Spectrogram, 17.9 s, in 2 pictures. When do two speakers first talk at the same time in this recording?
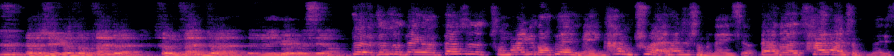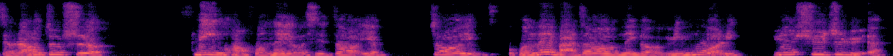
none

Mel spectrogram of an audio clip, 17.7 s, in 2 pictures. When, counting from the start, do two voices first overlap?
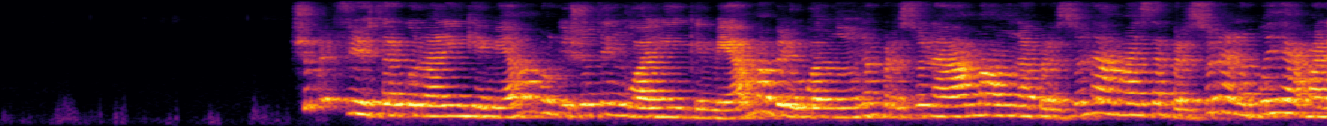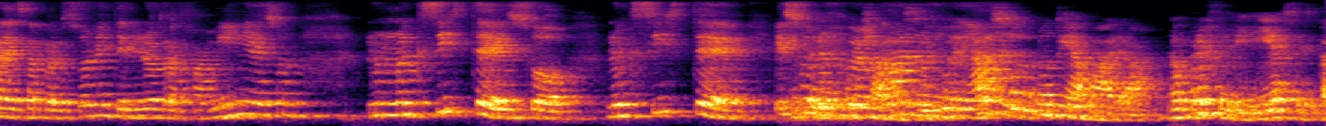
14.2 s

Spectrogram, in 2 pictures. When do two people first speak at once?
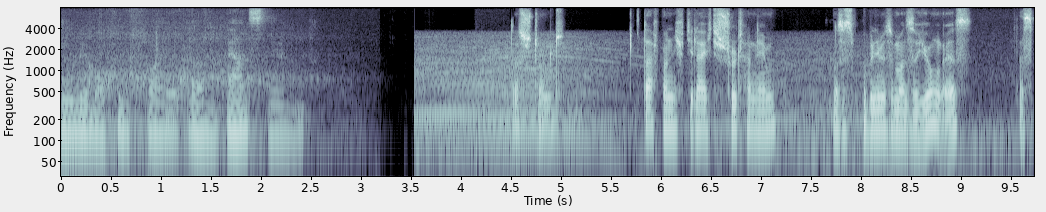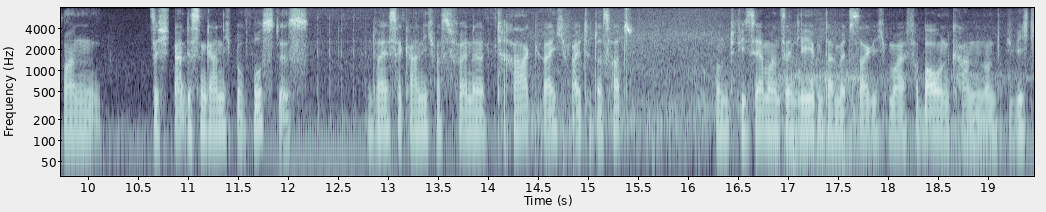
none

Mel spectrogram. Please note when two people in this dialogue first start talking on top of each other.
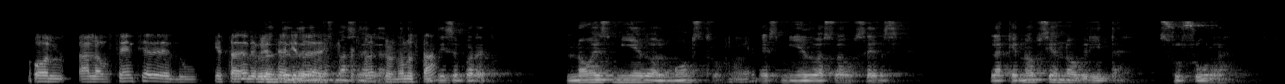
2.3 s

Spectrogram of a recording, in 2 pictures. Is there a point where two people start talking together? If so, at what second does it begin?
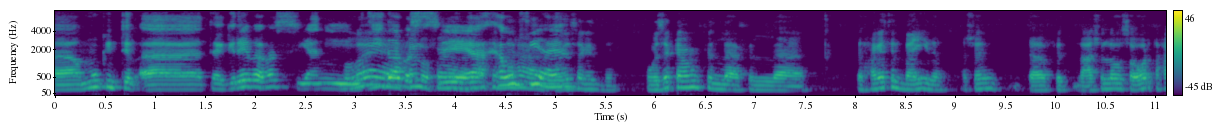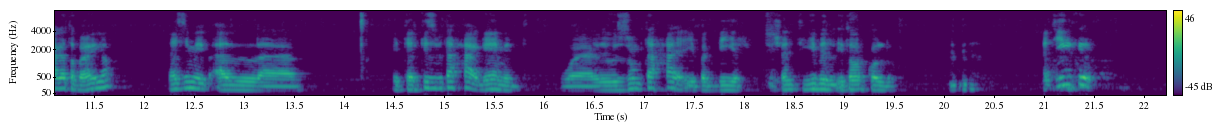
2.9 s

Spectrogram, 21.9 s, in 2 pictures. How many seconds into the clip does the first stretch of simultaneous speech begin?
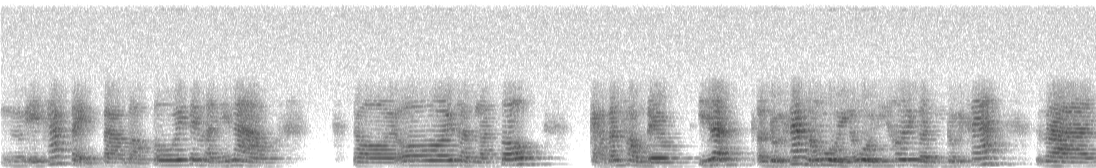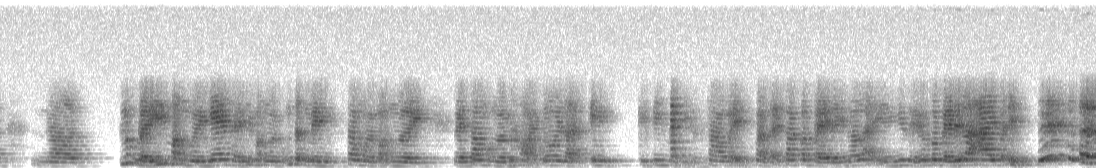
none

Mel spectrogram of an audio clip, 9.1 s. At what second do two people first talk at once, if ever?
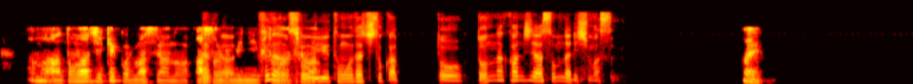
2.0 s

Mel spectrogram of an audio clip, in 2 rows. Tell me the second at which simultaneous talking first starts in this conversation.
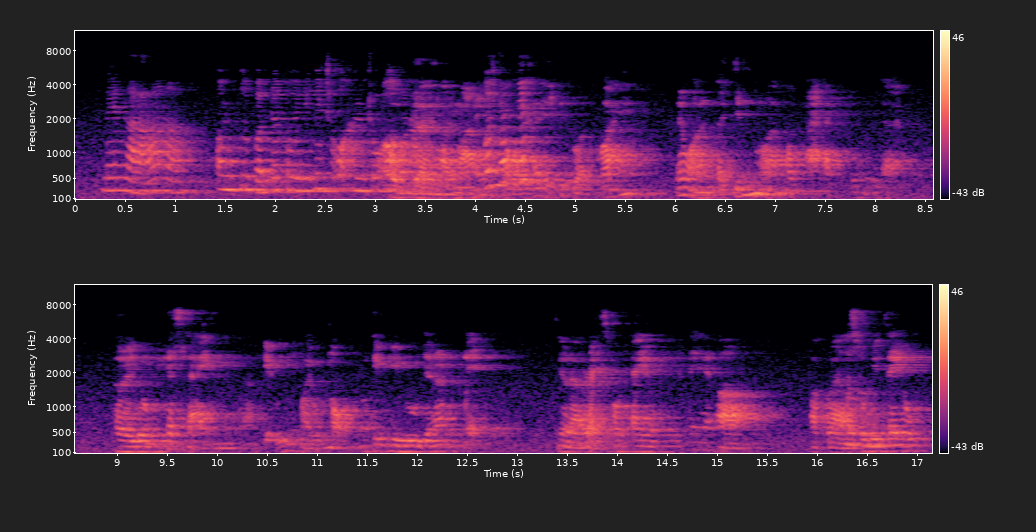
3.1 s

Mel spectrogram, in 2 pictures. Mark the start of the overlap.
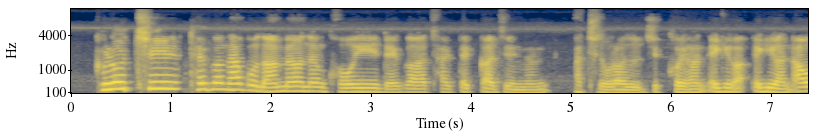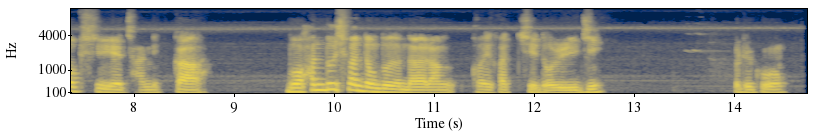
none

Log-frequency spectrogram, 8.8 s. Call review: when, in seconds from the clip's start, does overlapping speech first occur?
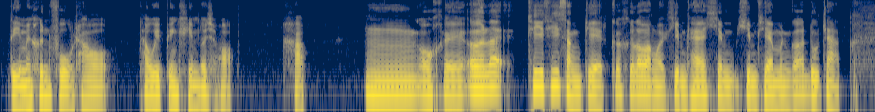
none

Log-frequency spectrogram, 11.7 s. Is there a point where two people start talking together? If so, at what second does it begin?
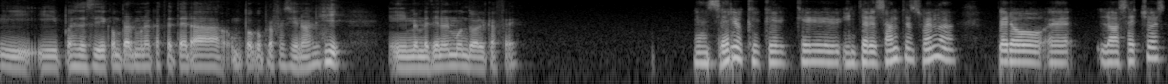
none

